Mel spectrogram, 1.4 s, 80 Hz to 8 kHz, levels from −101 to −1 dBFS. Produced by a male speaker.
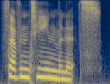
No: female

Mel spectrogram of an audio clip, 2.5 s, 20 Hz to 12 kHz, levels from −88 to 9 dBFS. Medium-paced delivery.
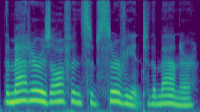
Yes: average, 190 wpm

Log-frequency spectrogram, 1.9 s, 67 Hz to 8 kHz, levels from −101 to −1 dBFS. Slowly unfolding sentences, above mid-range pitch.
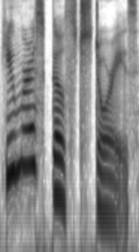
Yes: slow, 95 wpm; high, 240 Hz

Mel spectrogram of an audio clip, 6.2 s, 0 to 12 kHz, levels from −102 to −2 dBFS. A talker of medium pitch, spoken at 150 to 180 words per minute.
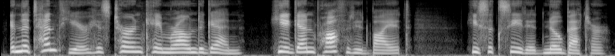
No: high, 230 Hz; average, 175 wpm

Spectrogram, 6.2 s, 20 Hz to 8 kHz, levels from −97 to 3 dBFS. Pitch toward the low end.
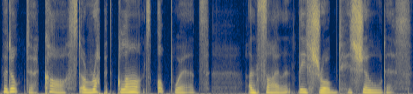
No: high, 210 Hz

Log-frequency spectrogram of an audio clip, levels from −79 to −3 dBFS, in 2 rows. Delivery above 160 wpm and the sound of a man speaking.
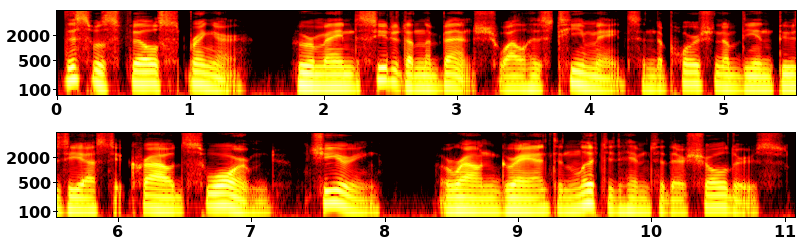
Yes: average, 170 wpm; male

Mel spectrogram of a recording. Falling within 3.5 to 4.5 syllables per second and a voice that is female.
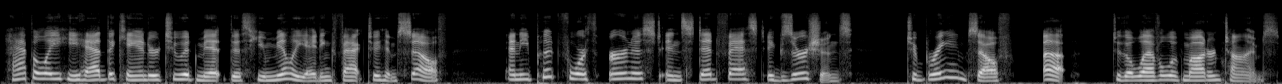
Yes: 4.3 syllables/s; female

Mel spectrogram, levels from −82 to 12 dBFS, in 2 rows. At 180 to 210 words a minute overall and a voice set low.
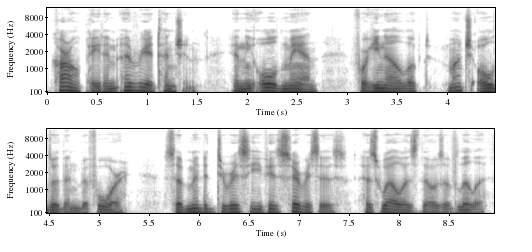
Yes: average, 190 wpm; low, 115 Hz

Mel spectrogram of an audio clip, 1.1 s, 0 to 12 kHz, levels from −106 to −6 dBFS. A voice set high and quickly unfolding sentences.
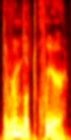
No: low, 120 Hz; fast, 225 wpm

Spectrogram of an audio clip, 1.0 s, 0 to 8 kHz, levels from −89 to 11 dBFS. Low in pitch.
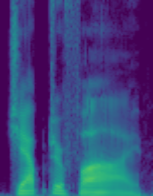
Yes: low, 100 Hz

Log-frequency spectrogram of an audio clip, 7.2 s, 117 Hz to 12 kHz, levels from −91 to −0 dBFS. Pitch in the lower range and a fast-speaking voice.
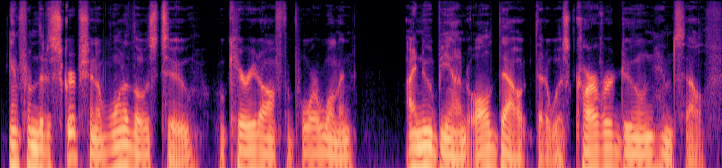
Yes: very low, 90 Hz; fast, 215 wpm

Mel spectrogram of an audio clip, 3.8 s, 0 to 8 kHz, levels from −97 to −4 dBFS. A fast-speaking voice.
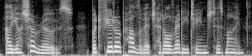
No: average, 160 wpm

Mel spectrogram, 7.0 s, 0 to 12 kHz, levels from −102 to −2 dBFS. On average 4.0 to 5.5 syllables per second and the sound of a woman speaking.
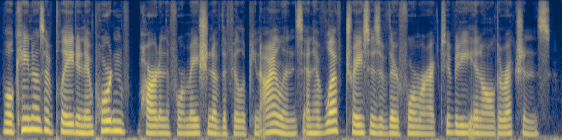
No: 6.0 syllables/s; female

